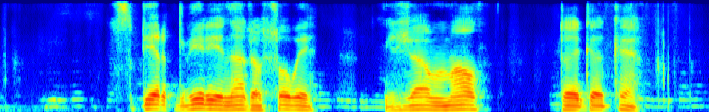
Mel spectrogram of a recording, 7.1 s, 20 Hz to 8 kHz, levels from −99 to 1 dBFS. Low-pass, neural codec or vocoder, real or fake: 7.2 kHz; codec, 16 kHz, 2 kbps, X-Codec, HuBERT features, trained on general audio; fake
